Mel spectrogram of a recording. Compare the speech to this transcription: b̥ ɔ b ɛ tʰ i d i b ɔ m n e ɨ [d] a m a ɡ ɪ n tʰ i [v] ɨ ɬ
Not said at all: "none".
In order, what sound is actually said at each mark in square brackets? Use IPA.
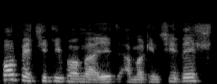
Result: d, ð

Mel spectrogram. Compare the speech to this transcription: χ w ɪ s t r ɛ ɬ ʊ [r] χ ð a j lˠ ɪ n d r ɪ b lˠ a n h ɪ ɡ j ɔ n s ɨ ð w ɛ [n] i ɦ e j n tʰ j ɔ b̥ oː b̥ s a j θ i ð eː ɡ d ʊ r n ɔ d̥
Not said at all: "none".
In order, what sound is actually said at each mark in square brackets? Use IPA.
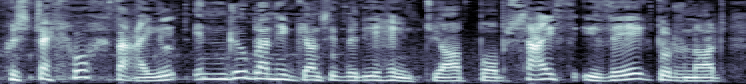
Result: none, d

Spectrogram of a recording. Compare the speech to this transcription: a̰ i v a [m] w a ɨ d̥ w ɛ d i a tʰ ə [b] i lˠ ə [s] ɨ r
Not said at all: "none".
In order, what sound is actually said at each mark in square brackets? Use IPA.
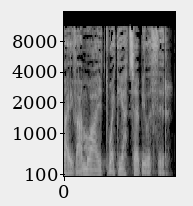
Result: m, b, θ

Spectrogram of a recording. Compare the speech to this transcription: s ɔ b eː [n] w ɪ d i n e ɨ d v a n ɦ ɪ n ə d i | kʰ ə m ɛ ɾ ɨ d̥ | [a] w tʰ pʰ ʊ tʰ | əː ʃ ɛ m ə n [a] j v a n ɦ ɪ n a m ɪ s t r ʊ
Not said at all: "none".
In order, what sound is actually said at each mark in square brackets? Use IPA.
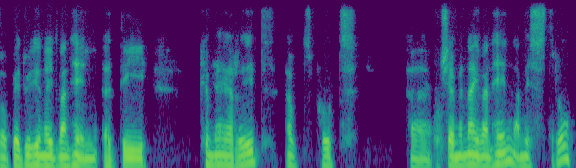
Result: d, a, a

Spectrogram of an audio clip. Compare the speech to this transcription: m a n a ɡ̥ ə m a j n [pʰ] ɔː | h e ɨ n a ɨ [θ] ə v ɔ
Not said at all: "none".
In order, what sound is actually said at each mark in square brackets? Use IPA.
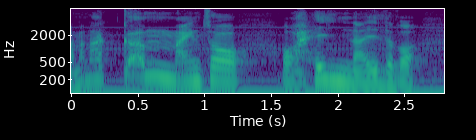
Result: tʰ, ð

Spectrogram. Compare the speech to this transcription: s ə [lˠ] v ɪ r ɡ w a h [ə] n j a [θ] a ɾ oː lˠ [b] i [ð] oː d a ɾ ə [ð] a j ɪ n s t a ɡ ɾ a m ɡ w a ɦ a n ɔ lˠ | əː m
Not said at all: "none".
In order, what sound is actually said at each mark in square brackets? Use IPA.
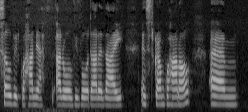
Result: lˠ, a, θ, v, v, ð

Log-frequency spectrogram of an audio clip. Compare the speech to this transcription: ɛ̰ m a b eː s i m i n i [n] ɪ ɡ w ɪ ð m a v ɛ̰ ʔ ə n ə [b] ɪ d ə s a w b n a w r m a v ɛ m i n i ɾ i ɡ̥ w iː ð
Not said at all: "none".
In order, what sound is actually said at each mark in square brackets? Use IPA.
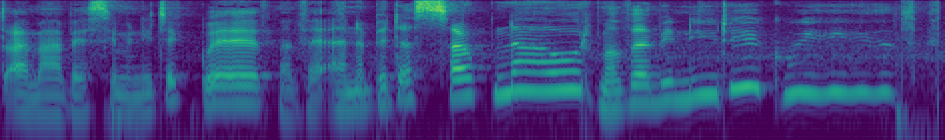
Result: d, b

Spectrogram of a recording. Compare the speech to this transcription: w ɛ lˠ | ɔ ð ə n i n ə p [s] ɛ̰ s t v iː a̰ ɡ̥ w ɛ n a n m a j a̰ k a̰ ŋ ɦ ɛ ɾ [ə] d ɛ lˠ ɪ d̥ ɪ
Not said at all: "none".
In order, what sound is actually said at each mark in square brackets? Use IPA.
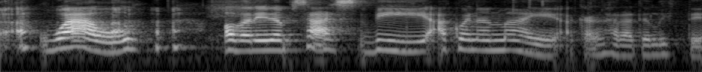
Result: s, a

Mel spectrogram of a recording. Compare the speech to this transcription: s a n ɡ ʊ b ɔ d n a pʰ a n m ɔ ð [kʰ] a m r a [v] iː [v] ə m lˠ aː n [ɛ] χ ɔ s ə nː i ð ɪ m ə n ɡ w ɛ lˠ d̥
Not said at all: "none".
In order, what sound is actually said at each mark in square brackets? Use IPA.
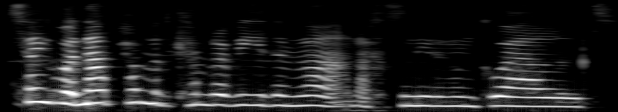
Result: kʰ, v, ð, a

